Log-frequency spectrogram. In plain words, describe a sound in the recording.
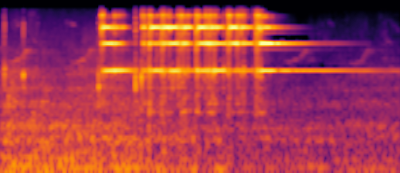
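A bicycle bell rings rapidly several times, then its ring fades away.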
